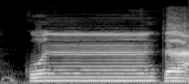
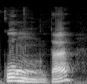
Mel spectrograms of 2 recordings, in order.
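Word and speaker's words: كنت: Cara membacanya bukan kung ta, tapi menyamarkan bunyi suara nun kepada ta dan ditahan bunyi dengungannya dua harakat. Kunta bukan kunta nanti berbeda bunyinya.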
